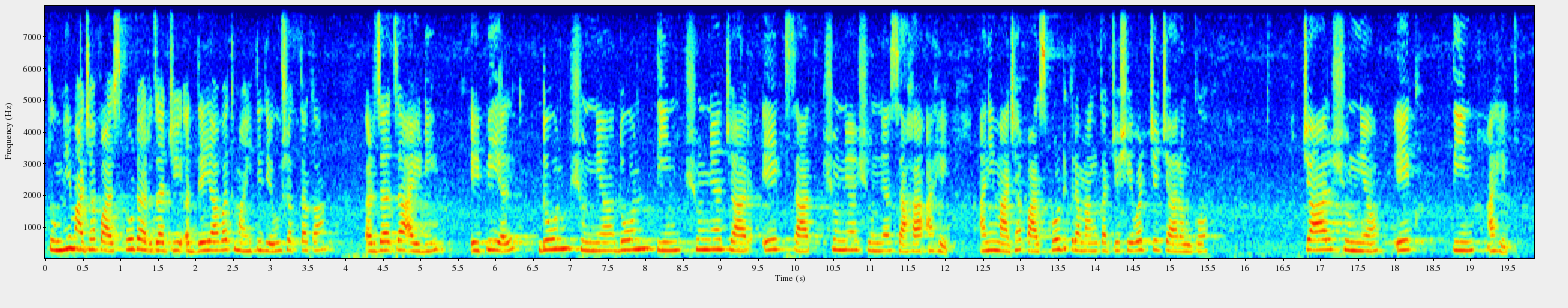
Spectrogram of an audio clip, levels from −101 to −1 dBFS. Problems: none marked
